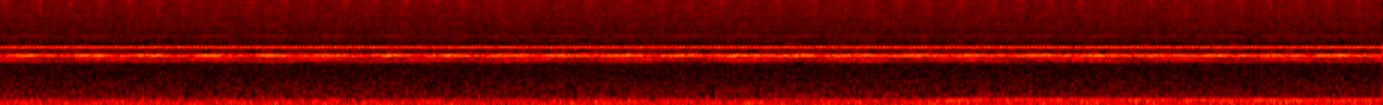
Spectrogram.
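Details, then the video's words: Steady high cricket chirping, two bright tones trilling nonstop; a faint low steady hum enters toward the end. "Świerszcz. Dźwięki relaksacyjne"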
